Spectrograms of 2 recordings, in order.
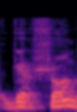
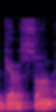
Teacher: Because in Greek, there is no sh sound.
